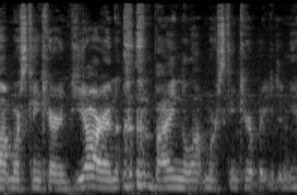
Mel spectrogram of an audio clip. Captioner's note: clearing throat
